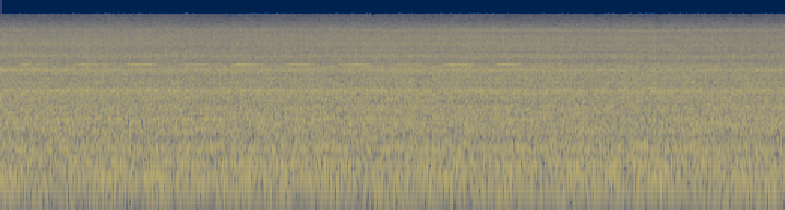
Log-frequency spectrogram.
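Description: A forklift engine rumbles steadily close by.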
